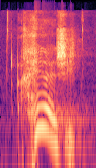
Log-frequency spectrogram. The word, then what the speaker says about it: réagit: Ici, on change, on a le T à la fin, mais dans les trois cas, on ne les prononce pas, ni le S ni le T.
